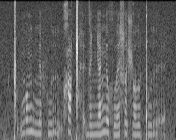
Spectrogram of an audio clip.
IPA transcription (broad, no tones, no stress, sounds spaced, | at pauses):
ǁ ṵ ŋ ɔ ŋ u ŋ ɛ f u r ṵ x ɑ ǁʰ ɛ̰ d æ ɲ æ ŋ ɛ χʷ ɛ ɬ ʌ ʃ ɔ l ʊ ǃ u r ɛ̰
